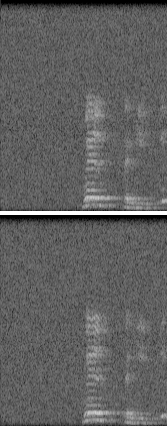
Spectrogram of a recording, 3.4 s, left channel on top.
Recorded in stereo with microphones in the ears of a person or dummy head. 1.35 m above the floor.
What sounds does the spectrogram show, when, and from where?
1.6 s a woman speaking: 50° left (ahead or behind), 8 m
